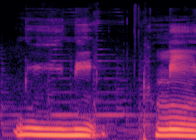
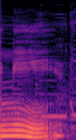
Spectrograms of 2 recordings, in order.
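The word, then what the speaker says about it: に: a ton of words in japanese that use knee as a sound um and it's just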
